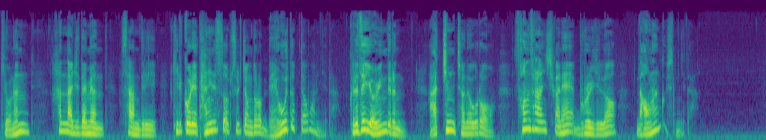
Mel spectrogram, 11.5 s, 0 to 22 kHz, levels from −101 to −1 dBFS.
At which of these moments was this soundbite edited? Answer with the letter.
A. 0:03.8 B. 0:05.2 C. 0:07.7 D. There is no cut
B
